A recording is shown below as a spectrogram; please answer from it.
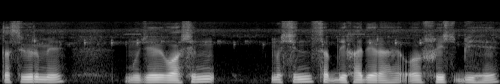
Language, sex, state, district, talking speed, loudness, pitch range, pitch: Hindi, male, Arunachal Pradesh, Papum Pare, 165 wpm, -20 LUFS, 105-115 Hz, 105 Hz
